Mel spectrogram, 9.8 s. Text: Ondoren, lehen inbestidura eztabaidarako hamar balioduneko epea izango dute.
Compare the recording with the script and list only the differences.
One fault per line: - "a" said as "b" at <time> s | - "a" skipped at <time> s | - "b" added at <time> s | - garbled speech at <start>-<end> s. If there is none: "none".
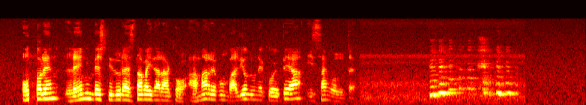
- "egun" added at 3.6 s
